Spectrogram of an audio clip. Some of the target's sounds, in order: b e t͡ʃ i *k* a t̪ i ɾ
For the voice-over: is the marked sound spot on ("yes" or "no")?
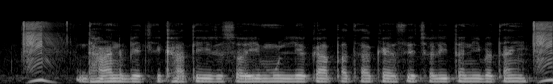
no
